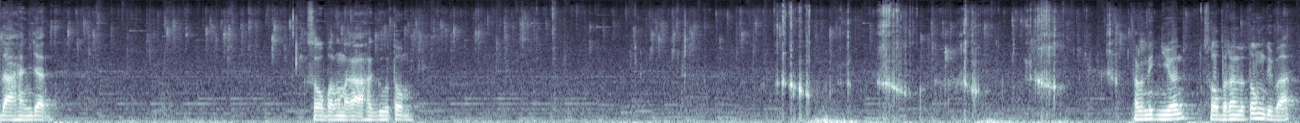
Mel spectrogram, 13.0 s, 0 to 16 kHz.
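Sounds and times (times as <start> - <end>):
faint background music: 0.0 - 13.0
crunching bites of fried chicken: 7.6 - 11.4.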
